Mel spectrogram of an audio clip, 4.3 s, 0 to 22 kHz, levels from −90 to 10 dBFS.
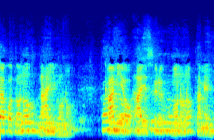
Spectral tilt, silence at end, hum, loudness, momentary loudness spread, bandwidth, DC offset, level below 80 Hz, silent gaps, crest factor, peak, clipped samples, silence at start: -6.5 dB/octave; 0 s; none; -19 LUFS; 12 LU; 10.5 kHz; under 0.1%; -70 dBFS; none; 20 dB; 0 dBFS; under 0.1%; 0 s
